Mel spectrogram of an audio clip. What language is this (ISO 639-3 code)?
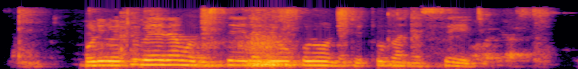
lug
